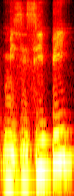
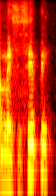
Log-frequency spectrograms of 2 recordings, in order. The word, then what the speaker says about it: Mississippi: se pronuncia ya correctamente en inglés americano es como así como como se escucha en español es lo mismo a Mississippi e Mississippi Pero se escucha hasta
